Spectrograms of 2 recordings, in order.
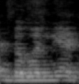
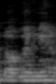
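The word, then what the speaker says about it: Döbereiner: तो यहाँ पे डॉबर्नियर का कुछ और भी प्रोनाउंसिएशन हो सकता है लेकिन हम डॉबर्नियर बोलते हैं तो तुमने डॉबर्नियर ट्रायड्स।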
